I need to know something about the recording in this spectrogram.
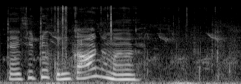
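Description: A woman speaks brightly nearby.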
